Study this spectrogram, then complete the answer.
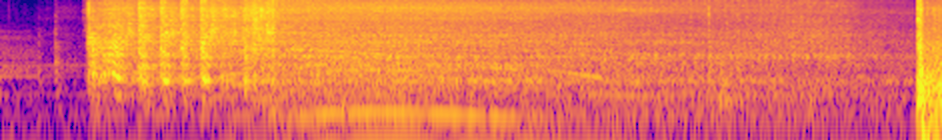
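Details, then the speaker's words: Car after accessory belt drive and tensioner replacement: quick crank, then the engine catches and settles into a smooth idle with no belt squeal or chirp; normal start. "all we need to do now is crank it up make sure everything's running fine take it on a test drive"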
